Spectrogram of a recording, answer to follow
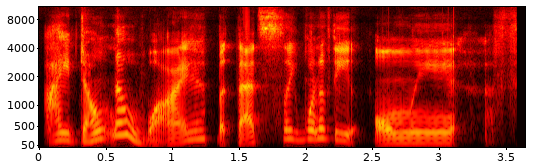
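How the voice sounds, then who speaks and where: A man's voice: medium pitch, very animated, a little slow, fairly bright tone, dry recording. A man chatting casually as a panelist, rambling and searching for words. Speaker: podcast panelist and scriptwriter. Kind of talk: casual chat.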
